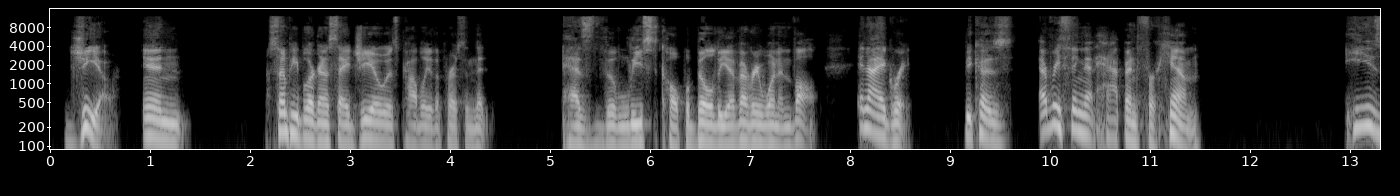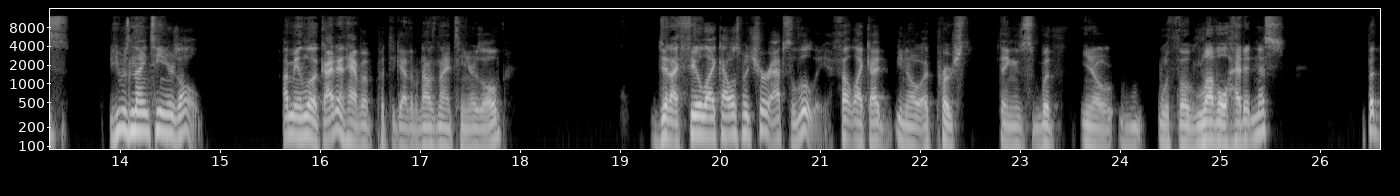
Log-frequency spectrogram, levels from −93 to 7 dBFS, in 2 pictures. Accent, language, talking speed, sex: American, English, 170 wpm, male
